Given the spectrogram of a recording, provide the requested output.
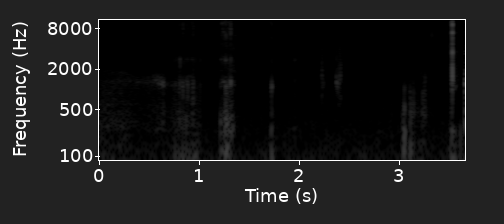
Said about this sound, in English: Hold on one moment. I'm going to take a sip of my half-calf coffee.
